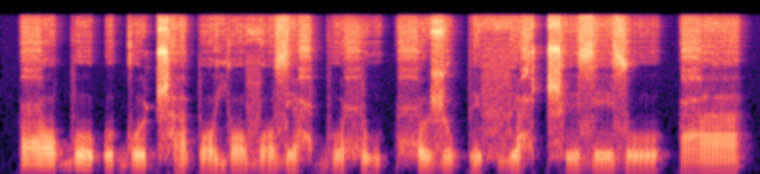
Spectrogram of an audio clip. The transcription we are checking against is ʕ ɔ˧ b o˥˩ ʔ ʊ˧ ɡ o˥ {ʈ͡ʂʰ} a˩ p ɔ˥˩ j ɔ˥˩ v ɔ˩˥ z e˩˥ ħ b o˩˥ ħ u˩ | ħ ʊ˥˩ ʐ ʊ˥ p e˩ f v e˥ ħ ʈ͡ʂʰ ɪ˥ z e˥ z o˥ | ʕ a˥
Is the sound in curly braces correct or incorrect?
correct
